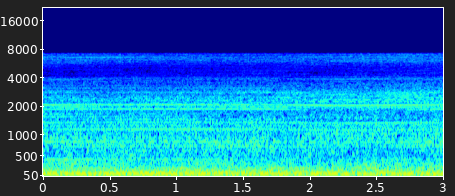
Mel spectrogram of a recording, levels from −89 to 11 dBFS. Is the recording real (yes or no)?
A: yes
